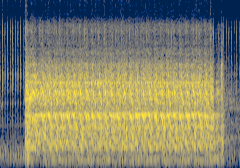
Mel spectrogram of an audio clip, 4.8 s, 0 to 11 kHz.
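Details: Ford 7.3 IDI diesel cold, after a spray-lube shot into the intake: about four even cranking pulses a second for four seconds with a steady starter whir, and it never fires.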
